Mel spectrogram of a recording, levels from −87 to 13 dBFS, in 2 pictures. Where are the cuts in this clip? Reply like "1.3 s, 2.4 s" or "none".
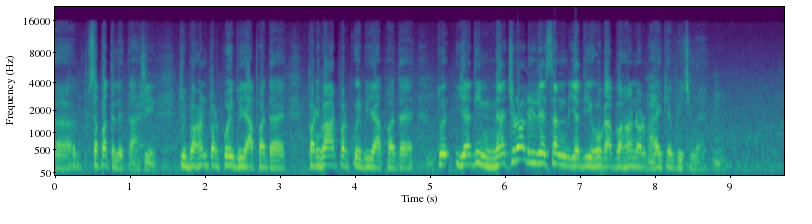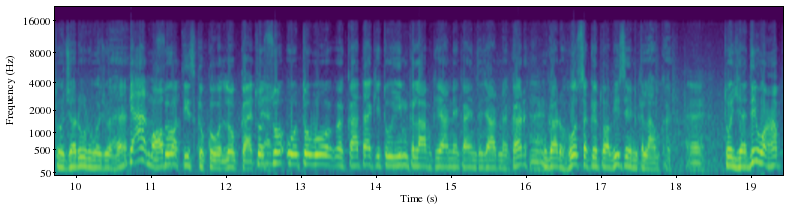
none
